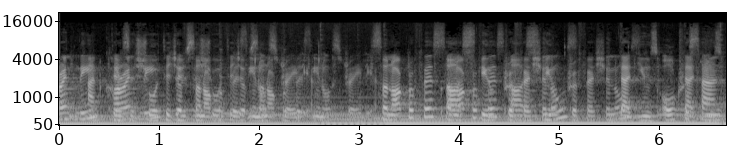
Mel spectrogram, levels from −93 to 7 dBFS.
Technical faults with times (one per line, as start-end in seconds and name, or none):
0.00-6.68 doubled audio track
